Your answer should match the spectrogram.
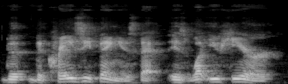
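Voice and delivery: ordinary delivery

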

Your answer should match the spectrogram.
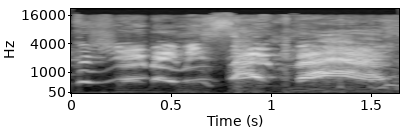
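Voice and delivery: very high, loud hammed-up shriek; mock mad outburst. Acting out her outburst at her fiance, mock furious shout. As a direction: drag out an exaggerated tearful-mad yell. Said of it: "start getting mad".

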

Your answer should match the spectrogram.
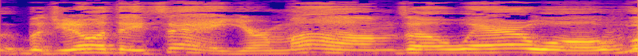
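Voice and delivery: hammed-up B-movie punchline; mock cheesy movie line.

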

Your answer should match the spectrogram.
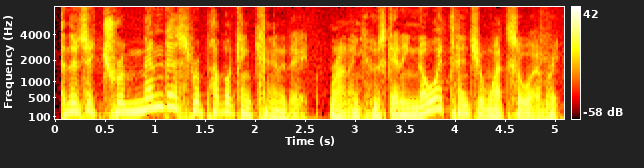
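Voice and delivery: usual speaking voice

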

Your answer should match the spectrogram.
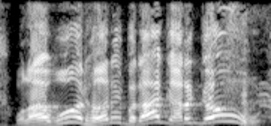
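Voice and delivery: high, loud comic impression of a movie line; jokey film quote. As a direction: toss it out as a hammed-up exit line. Acting out the film's joking exit line.

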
